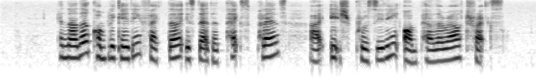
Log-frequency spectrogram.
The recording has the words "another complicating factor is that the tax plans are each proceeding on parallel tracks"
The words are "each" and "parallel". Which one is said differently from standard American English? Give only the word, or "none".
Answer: parallel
